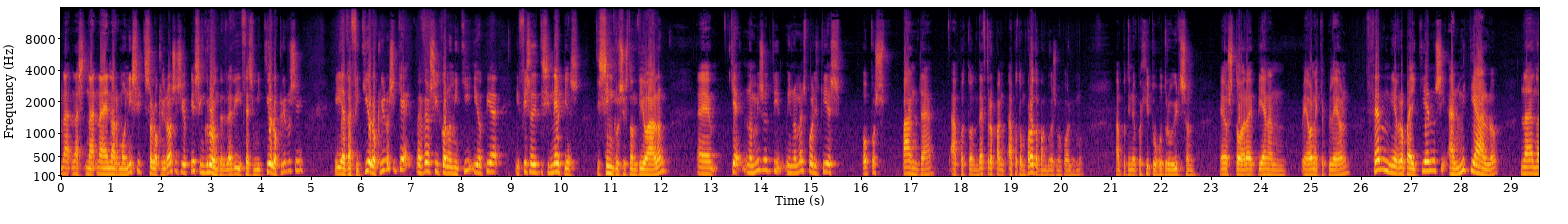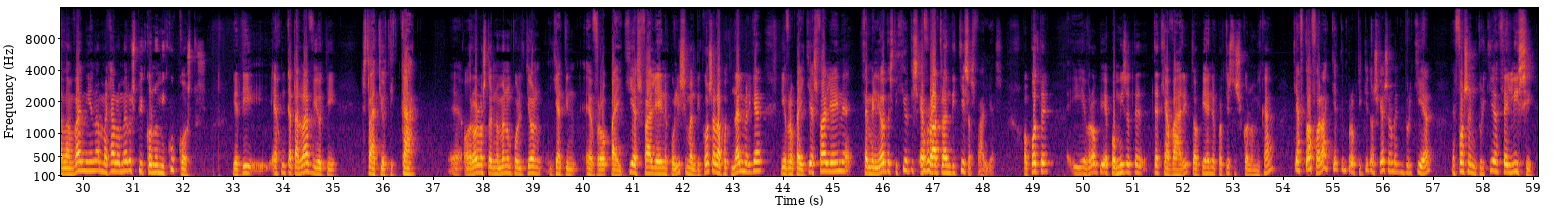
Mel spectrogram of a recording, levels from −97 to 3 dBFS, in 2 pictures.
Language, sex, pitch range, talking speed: Greek, male, 120-175 Hz, 135 wpm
